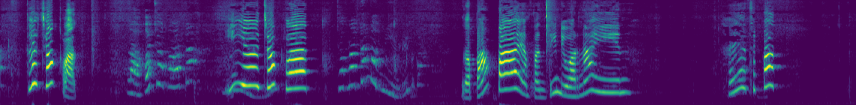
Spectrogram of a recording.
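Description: A young girl talks excitedly up close.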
